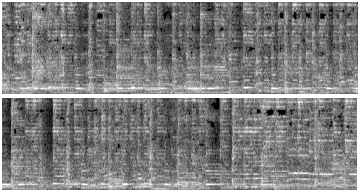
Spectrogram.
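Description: Cuban punto guajiro played on guitars and other plucked strings: a steady instrumental passage with a repeating bass line, the interlude between sung décimas.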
